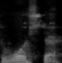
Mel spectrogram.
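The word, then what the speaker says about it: Worcester: is just racist man that's how you pronounce it it's Worster in case you trying worshire worshire he's good people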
